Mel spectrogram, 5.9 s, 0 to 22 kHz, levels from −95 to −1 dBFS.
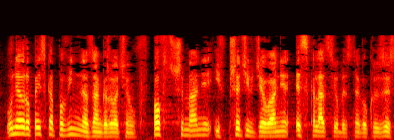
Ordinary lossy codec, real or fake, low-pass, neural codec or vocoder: none; real; none; none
